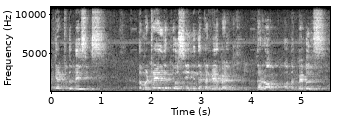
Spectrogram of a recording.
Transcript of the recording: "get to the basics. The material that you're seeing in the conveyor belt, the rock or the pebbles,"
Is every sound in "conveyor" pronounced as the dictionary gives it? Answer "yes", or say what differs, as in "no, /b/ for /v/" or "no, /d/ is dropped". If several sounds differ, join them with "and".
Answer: no, /v/ is dropped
